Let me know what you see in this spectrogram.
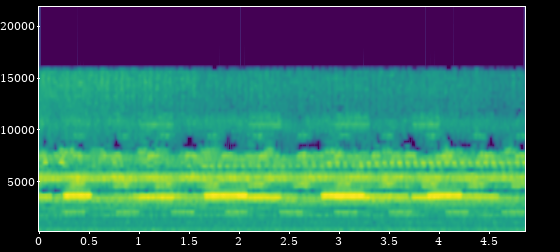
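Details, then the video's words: Evening park chorus of crickets: layered high, continuous trilling with short pulsed chirps recurring roughly once a second, gentle low rumble underneath, no other clear sounds. "Cricket Sounds in a Peaceful Park"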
